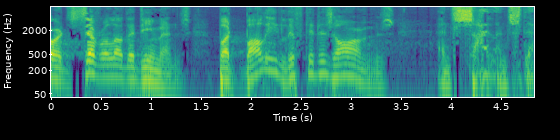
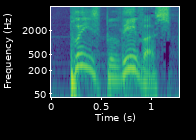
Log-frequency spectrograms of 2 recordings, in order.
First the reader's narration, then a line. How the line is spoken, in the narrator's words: pleaded Indra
